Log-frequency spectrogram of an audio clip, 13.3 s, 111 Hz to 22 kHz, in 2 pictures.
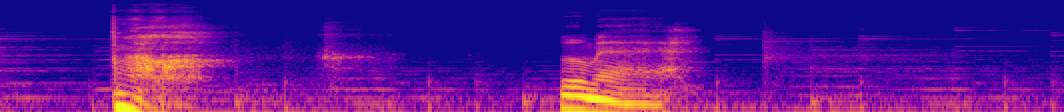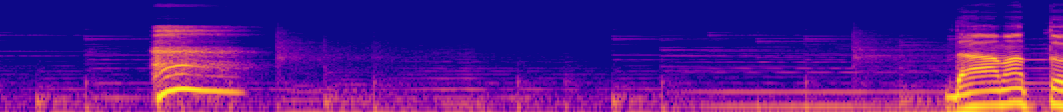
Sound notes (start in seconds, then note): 0.7 drinking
